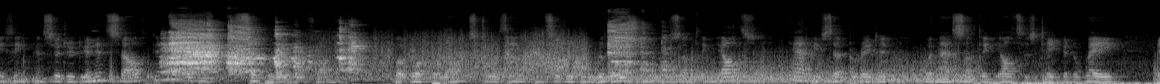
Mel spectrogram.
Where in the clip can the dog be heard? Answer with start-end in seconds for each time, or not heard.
not heard.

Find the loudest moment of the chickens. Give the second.
2 s.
